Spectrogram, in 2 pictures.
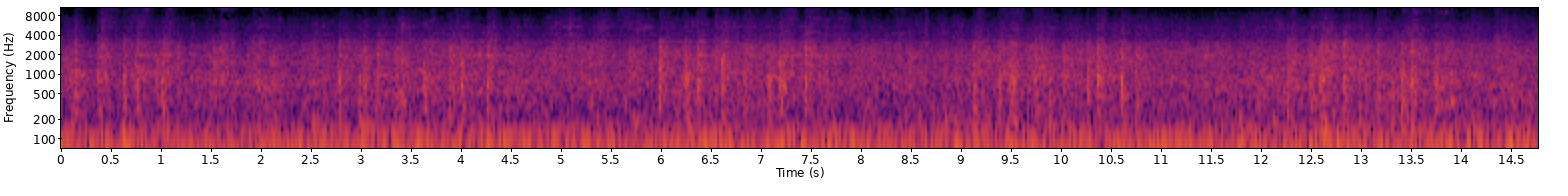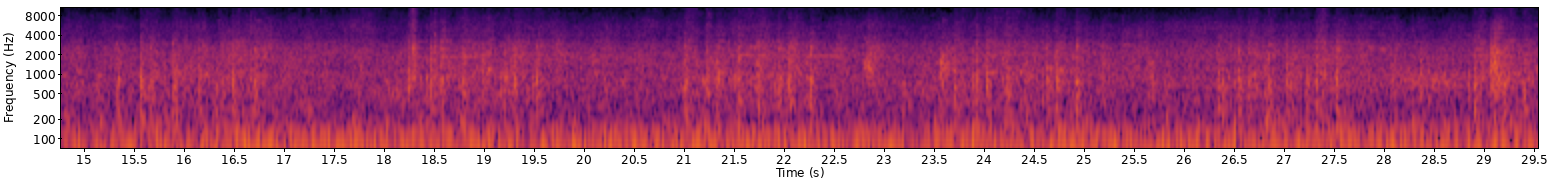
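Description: Long freight train of hopper wagons rolling past, with a steady clickety-clack of steel wheels over rail joints.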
